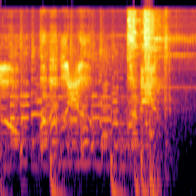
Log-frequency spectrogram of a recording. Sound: legendary heavy laughs

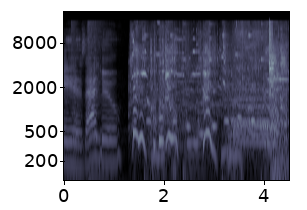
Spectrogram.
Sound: panting; whistle blowing

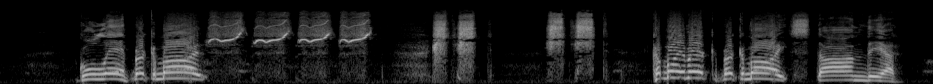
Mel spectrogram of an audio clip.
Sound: whistles

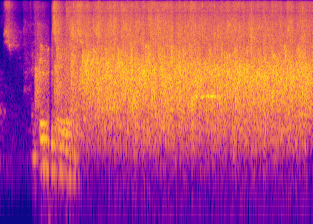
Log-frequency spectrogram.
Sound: audience applauds

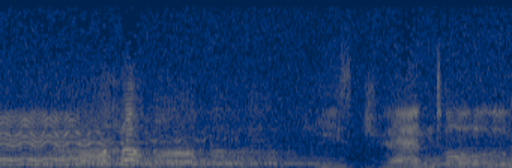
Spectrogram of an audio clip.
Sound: Mr. Bones sobbing

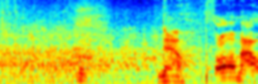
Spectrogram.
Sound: gasping

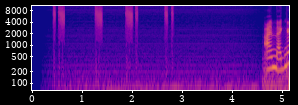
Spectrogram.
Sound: electricity buzzing

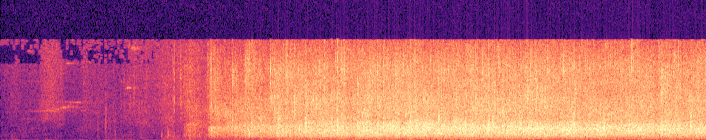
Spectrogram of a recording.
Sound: applause

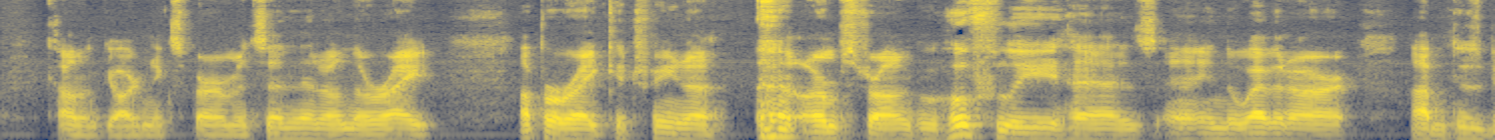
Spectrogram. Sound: cough

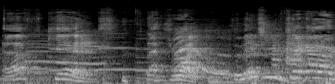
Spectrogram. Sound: voiceover

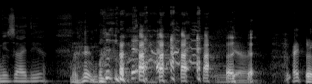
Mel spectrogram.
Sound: laughter

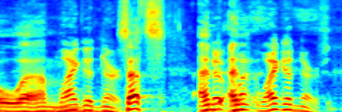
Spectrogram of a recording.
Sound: laughs

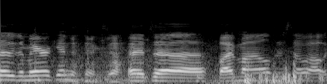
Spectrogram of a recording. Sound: chuckles

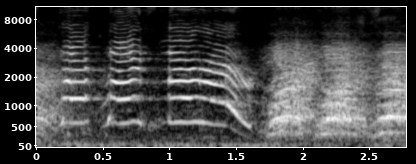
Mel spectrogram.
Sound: crowd

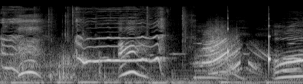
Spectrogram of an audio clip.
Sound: screams

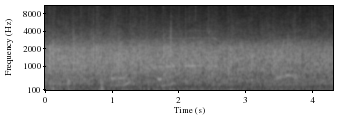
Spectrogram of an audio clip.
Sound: applause

